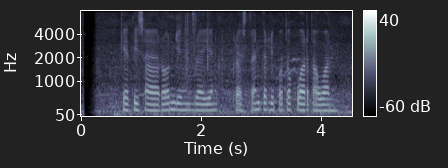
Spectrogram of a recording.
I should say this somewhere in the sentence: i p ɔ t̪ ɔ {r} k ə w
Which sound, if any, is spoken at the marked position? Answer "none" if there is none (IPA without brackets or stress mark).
none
